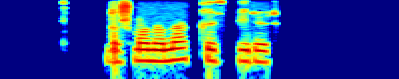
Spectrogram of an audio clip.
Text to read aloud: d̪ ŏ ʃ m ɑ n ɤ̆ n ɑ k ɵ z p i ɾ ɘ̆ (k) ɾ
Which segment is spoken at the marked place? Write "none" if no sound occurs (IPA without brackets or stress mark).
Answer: none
